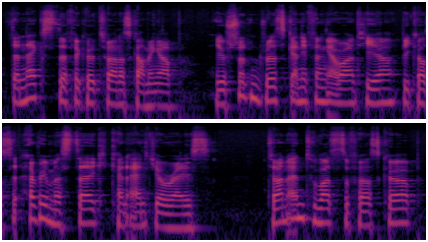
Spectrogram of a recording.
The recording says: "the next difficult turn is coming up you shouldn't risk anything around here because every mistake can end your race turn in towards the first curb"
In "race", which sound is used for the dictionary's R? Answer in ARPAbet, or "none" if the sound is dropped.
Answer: R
